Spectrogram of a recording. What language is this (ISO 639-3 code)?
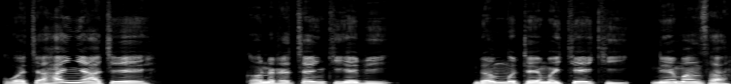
hau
